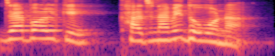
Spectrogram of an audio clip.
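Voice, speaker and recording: A woman's voice: a little high, a little slow, natural voice. A woman voicing a proud, hot-tempered village blacksmith who scolds indignantly in a storybook reading. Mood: angry.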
